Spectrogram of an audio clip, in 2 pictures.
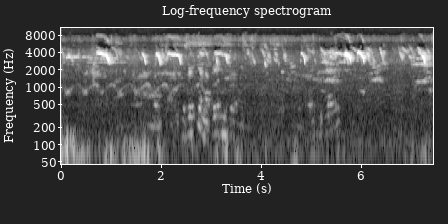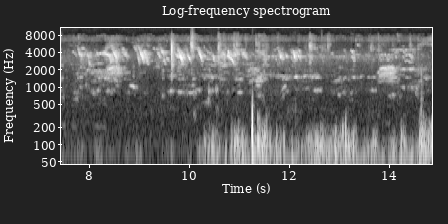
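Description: Young chickens peeping: a steady run of short, high cheeps repeated every fraction of a second. A low rumble joins in the second half.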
